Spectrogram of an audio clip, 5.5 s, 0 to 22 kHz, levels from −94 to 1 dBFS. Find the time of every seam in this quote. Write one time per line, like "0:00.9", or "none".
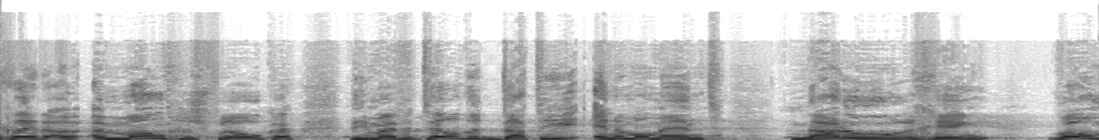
none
